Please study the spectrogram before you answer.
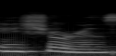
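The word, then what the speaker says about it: insure: چیزی خب این میشه اشور دیگه بچه یعنی بیمه ببینید شد تلفظش م سیلاب دومش هست اشور اشور اشور اشور بیمه اوکی این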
